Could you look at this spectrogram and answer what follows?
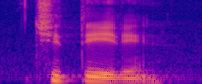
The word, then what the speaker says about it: четыре: Um pouquinho diferente. Você mudou a ordem das sílabas. É четыре. Четыре. – Tetire. – Tchê. A primeira letra é tchê, como o tchê dos argentinos e gaúchos.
